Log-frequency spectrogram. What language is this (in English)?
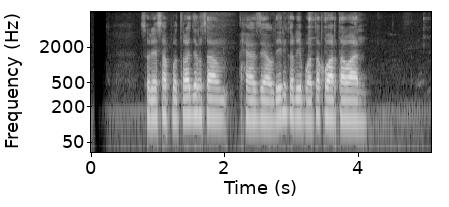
Sundanese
